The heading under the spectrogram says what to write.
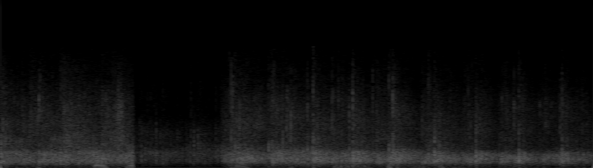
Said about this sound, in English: Can we give him like an applause here? This is so great.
